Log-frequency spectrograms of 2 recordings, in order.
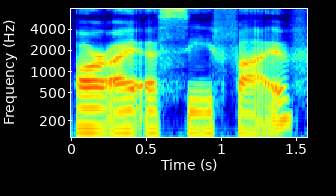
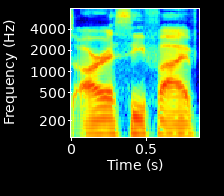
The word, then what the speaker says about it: RISC-V: lot about an architecture that is spelled RISC-V, but in the industry, it is strictly pronounced RISC5, right? Yes. So, every time you hear us reference RSC 5 today, just picture that V as a Roman numeral.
